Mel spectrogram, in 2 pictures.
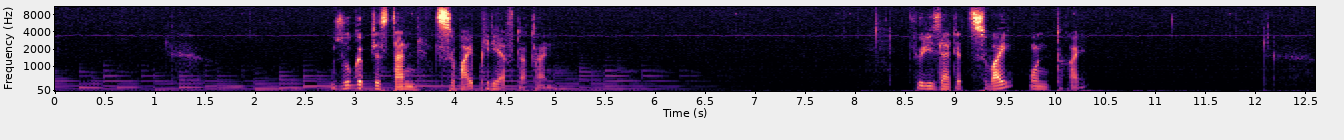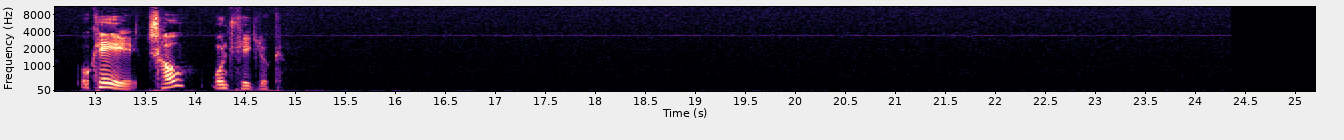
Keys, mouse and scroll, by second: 0.9 click, 2.6 click, 6.3 click, 8.0 click, 10.4 click, 12.4 click, 21.0 click.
